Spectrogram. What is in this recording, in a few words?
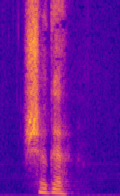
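"sugar", British English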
